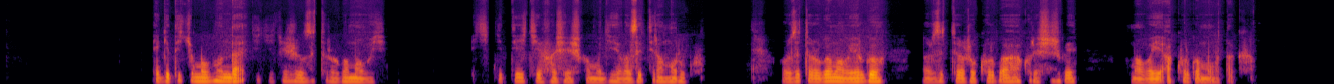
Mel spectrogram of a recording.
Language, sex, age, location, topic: Kinyarwanda, male, 18-24, Musanze, agriculture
